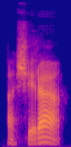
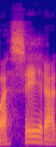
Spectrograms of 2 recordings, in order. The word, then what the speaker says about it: Asherah: La sabiduría no es nada más y nada menos que Asherah o Asera, como lo pronuncia la Biblia.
